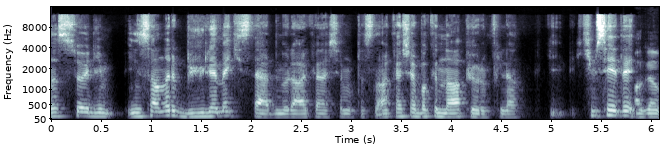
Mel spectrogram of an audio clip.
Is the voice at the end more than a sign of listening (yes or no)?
no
